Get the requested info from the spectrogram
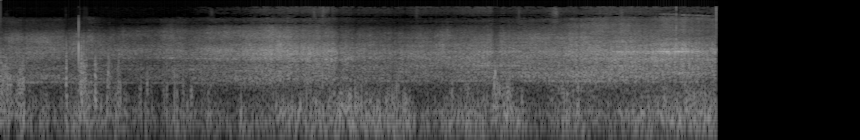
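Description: Wind buffeting an outdoor microphone: a loud, uneven low rumble with a single click about a second in. It cuts off abruptly about nine seconds in.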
